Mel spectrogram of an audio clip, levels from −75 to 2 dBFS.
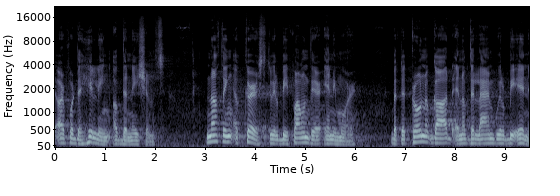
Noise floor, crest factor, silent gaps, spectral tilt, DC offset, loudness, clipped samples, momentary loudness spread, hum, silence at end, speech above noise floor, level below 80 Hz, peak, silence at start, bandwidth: -49 dBFS; 18 dB; none; -6 dB/octave; under 0.1%; -26 LUFS; under 0.1%; 8 LU; none; 0 s; 23 dB; -56 dBFS; -10 dBFS; 0 s; 18.5 kHz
